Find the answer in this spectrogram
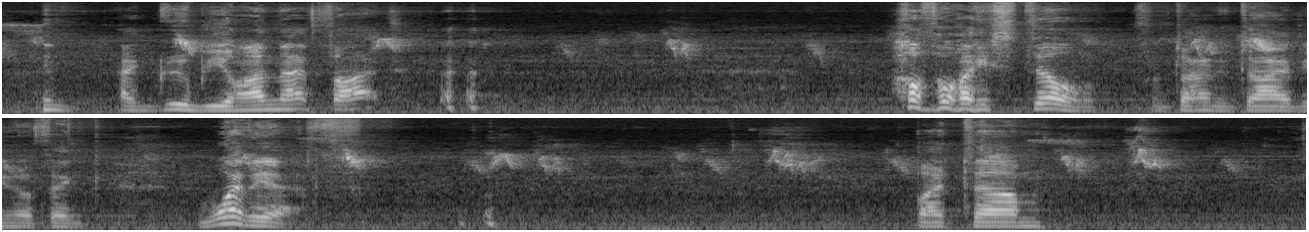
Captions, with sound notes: I grew beyond that thought. [laughing] Although I still from time to-time-think, what if? But um,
